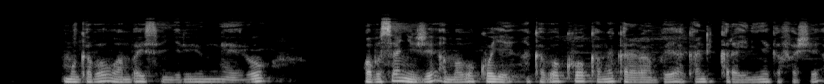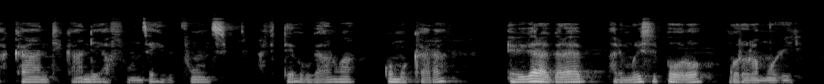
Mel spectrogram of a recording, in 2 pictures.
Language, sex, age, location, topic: Kinyarwanda, male, 25-35, Huye, health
